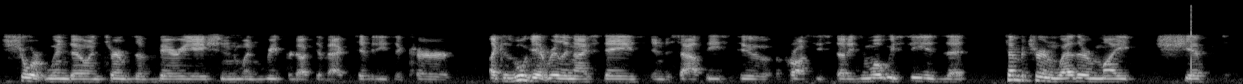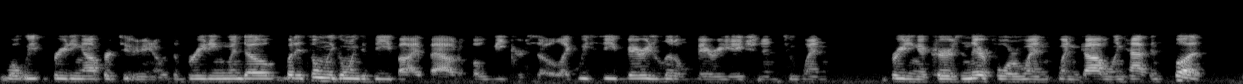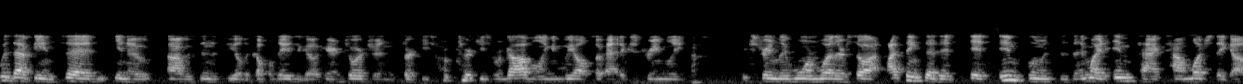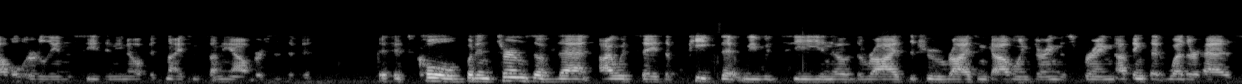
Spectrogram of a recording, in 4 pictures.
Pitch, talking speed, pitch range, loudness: 135 Hz, 210 wpm, 125-155 Hz, -22 LUFS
